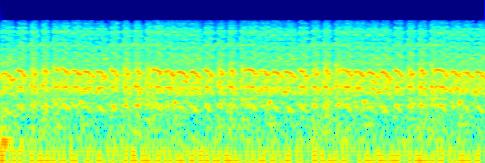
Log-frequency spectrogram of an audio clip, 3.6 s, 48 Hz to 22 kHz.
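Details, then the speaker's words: 2009 Ford F250 6.4 L diesel V8 with a cylinder misfire, cranking during a relative compression test with amp clamp: steady cranking rhythm with one weak beat every cycle; one cylinder low on compression. "and I don't know if you can hear how the is not consistent when we when we actually try to crank this over"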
